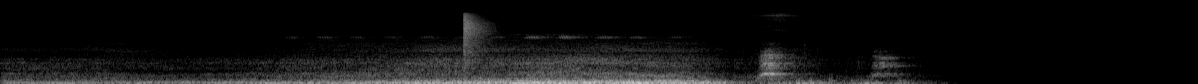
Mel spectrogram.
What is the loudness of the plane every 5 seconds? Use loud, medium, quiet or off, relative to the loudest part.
medium, loud, off.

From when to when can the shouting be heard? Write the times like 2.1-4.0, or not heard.
not heard.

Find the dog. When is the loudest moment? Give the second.
8 s.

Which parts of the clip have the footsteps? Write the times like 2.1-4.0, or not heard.
not heard.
